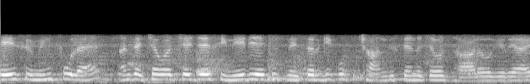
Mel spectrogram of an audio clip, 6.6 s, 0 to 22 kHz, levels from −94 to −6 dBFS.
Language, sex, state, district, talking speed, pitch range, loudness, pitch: Marathi, female, Maharashtra, Mumbai Suburban, 170 wpm, 205-240 Hz, -17 LUFS, 230 Hz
